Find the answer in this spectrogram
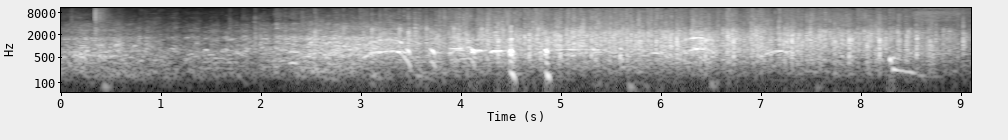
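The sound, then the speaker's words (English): A crowd applauds steadily for several seconds, a dense crackle of clapping that swells a little midway, with faint laughter and scattered murmuring mixed in. “I hope you're applauding for the writer who told me bread a care for all wouldn't work.”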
